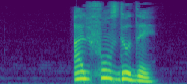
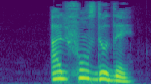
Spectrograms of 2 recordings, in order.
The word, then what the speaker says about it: Alphonse Daudet: Alphonse Daudet. दोबारा बोलूं? Alphonse Daudet. तो भाई इसकी फ्रेंच प्रोनाउंसिएशन कुछ ऐसी, ठीक है।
